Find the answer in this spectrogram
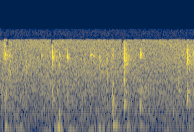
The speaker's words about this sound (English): What are you typing? Because you always type really loud. This is my keyboard.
